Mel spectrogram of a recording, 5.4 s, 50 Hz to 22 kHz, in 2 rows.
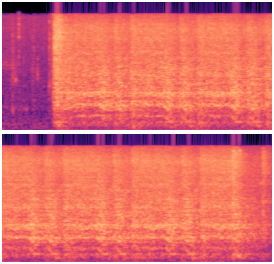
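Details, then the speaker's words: Peugeot 307 HDi 2.0 common-rail diesel that died while driving and won't restart. The starter spins it in a steady, even churn for about five seconds but it never catches; cranks, no start. "gira y no arranca Así es que se ve"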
